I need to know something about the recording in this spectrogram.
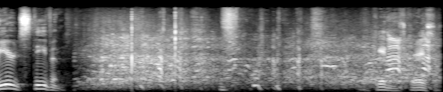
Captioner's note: laughter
